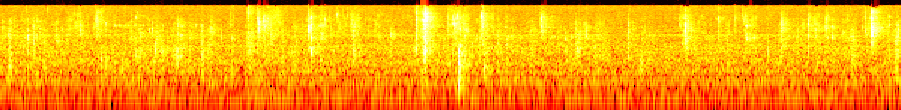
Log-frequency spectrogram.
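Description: Close-miked eating sounds: chewing and wet mouth smacks, with fingers working saucy oxtail kare-kare and rice, as scattered soft clicks and squelches, the sharpest about six seconds in.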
